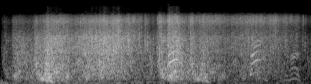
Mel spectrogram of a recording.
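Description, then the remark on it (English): Heavy splashing and sloshing in an uneven stride-like rhythm as people wade through shallow water near a river, with a few brief chirpy squeaks near the end. “I think we're near a river.”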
